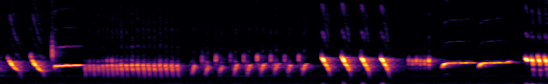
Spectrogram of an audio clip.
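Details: Pet red canary, a male around six months old, in full song: sharp chips, a grating buzzy roll, a run of quick repeated notes, then clean whistles and sharp clicks.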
